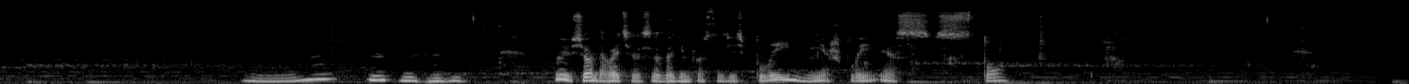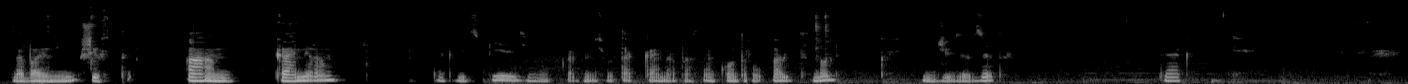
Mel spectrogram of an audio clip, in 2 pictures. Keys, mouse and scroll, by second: 3.7-4.5 scroll down 9, 4.5-4.9 middle drag, 4.9-6.7 scroll up 3, 6.7 shift+s, 7.0 middle drag, 7.2 shift+a, 8.2 Tab, 8.4 s, 11.1 middle click, 11.3 Tab, 11.7 z, 12.3 z, 12.6-16.9 middle drag, 16.9 shift+a, 18.1 KP_1, 18.5-20.2 middle drag, 20.2-22.1 scroll up 2, 22.1 alt+KP_0, 23.2 g, 24.8 g, 27.6 click.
